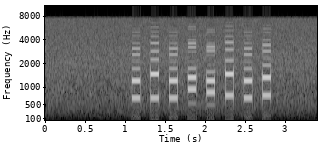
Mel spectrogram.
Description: DTMF, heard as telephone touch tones, dialled by machine, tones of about 100 ms. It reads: 13107615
